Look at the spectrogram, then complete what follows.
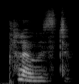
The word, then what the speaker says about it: closed: And the correct answer is closed, which is just one syllable.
